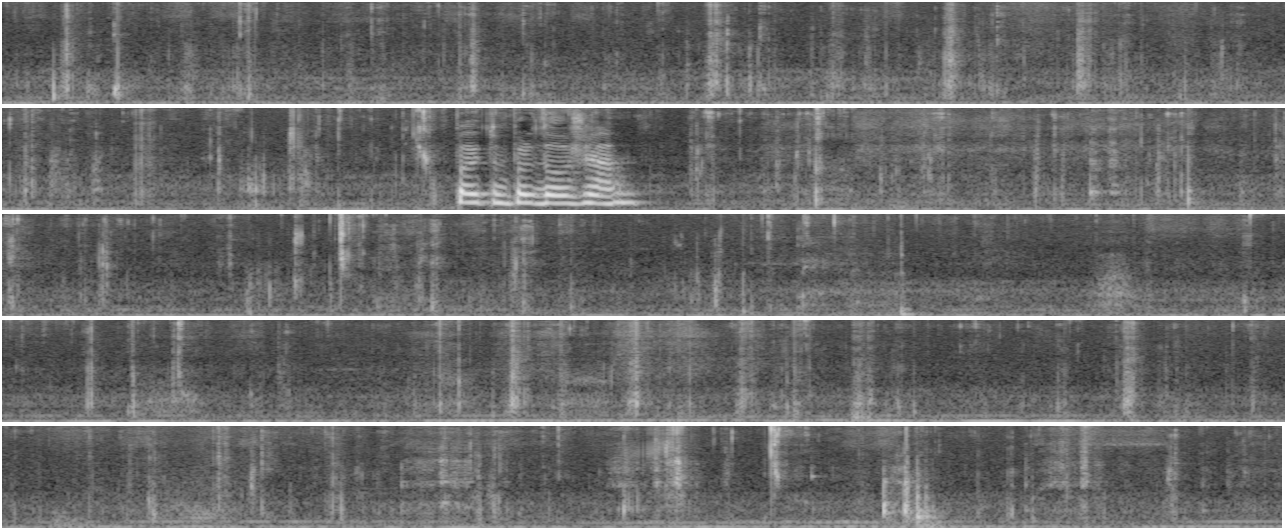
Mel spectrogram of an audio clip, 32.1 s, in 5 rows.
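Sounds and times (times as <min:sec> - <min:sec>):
chewing with wet mouth clicks: 0:00.2 - 0:08.7, 0:09.8 - 0:25.9, 0:26.9 - 0:32.0
faint low rumble: 0:09.7 - 0:32.0.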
